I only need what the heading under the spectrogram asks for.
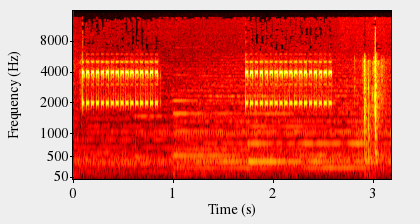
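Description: A telephone in a house rings twice with a rapid electronic trilling tone, each burst lasting close to a second, separated by a short pause, clear, with no one speaking.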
